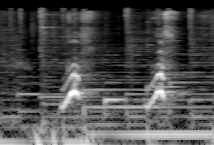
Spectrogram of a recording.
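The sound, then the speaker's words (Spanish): Two short, high-pitched yapping barks, like a small dog, come about a second apart, moderately loud, apparently voiced by a person imitating Lola, a little dog in a story being told. “Y Lola, la perrita, le dijo,”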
